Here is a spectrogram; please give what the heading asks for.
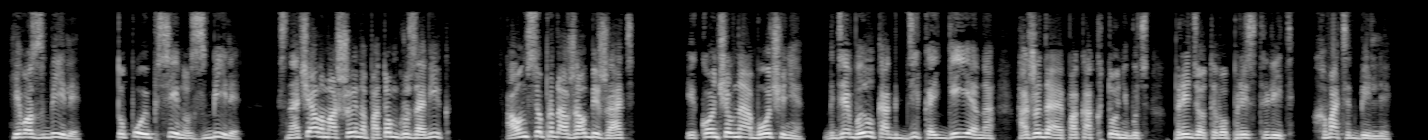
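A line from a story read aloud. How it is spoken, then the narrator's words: Barked. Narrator (Russian): рявкнул Олфилдер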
